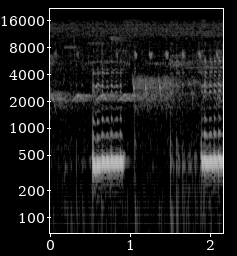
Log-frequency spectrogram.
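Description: A person calls to lure a wood pigeon chick, imitating its call with two steady, hollow, cooing hoots of even low pitch, each under half a second long, with faint clicks between them.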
